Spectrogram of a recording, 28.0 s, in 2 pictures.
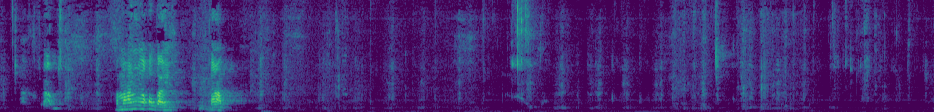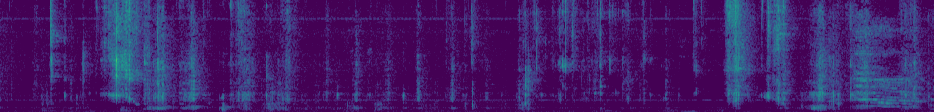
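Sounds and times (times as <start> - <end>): person crunching chips: 3.8 - 28.0.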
